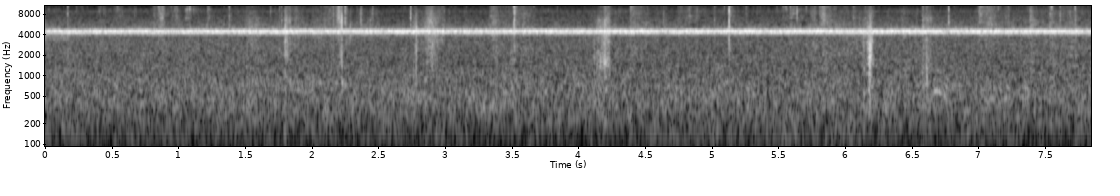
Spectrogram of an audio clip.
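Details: By a crackling campfire next to a river, a bell cricket gives an unbroken high ringing trill while the flowing water hisses steadily and the fire pops repeatedly.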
